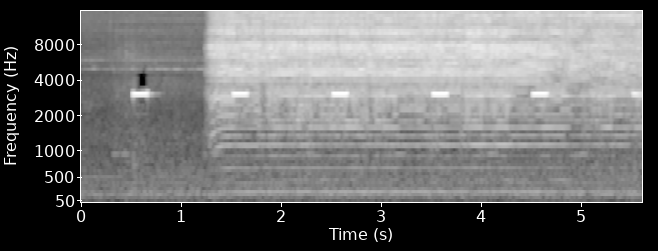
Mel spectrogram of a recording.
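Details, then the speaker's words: Reciprocating power rasp filing down a calcaneal heel spur during plantar fascia release surgery: high buzzing whine with a steady beep about once a second in the background. "Here's a small piece of the plantar fascia that I've removed that was connected to the bone to reveal the bone spur so I can file it down."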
